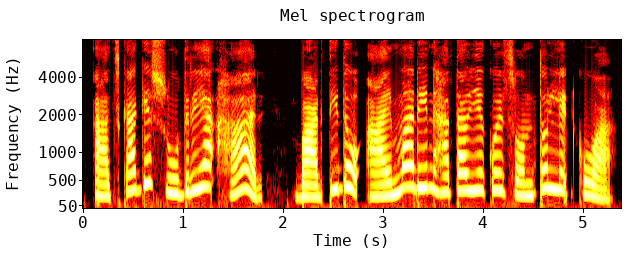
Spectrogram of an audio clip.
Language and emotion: Santali, surprised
